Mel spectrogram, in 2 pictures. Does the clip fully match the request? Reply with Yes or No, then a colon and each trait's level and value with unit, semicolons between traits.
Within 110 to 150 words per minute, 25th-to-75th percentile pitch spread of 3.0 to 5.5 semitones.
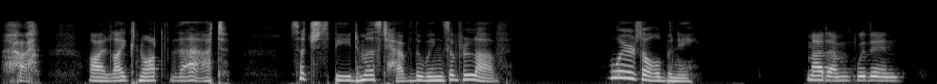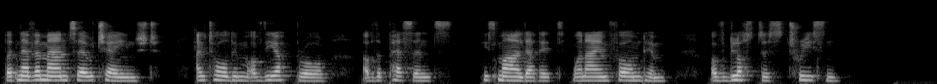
No: average, 145 wpm; narrow, 2.4 semitones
